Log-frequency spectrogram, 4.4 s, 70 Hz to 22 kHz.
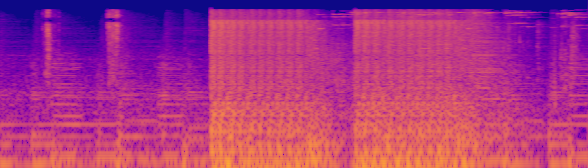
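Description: An SG-552 rifle in Garry's Mod VR fires sustained automatic bursts, loud and dense, with a brief pause between two long strings of rapid shots after some lighter clatter.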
